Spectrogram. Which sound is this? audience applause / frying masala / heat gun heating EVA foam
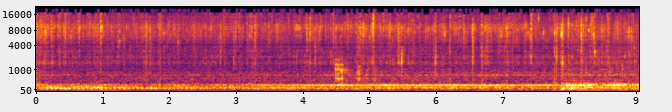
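frying masala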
